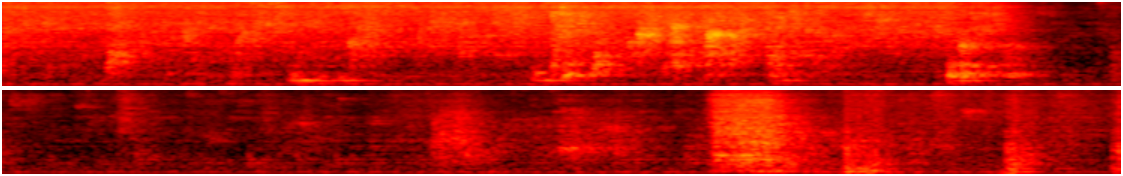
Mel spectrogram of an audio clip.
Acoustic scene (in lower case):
restroom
